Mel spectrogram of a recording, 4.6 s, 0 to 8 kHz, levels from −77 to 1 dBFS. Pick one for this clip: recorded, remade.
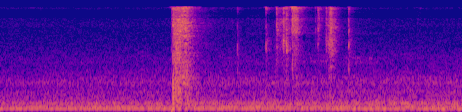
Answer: recorded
